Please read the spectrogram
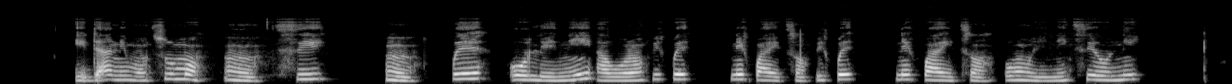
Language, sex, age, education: Yoruba, female, 30-45, tertiary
